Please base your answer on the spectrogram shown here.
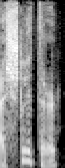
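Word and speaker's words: sliotar: you have to get this ball called a schlitter that's s l i o t a r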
